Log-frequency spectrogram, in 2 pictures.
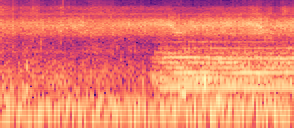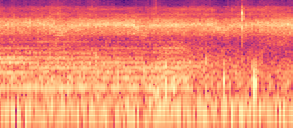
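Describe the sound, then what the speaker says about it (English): A train passes at a distance near a home garden, with a steady rumble under faint outdoor noise. Its horn then sounds as a long, sustained blast lasting several seconds. "Y'all know I can't have a video without that train."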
